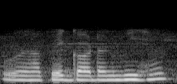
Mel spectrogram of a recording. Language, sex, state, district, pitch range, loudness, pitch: Hindi, female, Uttar Pradesh, Shamli, 205-230 Hz, -15 LUFS, 210 Hz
